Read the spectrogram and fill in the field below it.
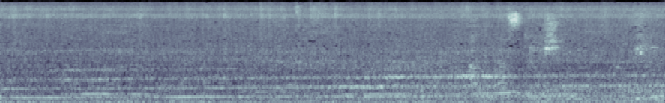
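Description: A Mumbai local train pulls into Andheri station with a steady loud rumble of rail wheels and faint squeals over the carriage noise. Crowd chatter and voices can be heard in the background.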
